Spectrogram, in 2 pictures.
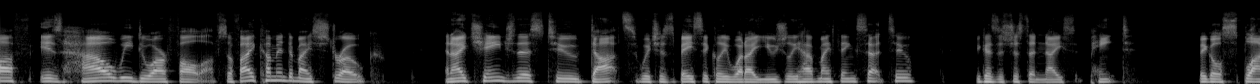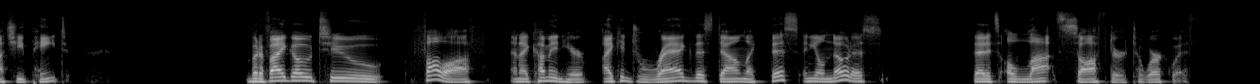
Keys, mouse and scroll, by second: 1.3-2.1 scroll, 2.2 click, 3.2 middle click, 3.3 click, 3.7 middle click, 3.7 middle click, 3.8 middle click, 4.4 click, 5.9 click, 8.5 click, 9.5 middle click, 10.4 click, 11.7 click, 16.8 click, 17.3 scroll, 18.7 middle click, 19.8 click, 20.8 middle click, 21.6 click, 22.3 middle click, 22.6 middle click, 23.3 click, 23.3 middle click, 24.1 click, 24.1 middle click, 25.0 click.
